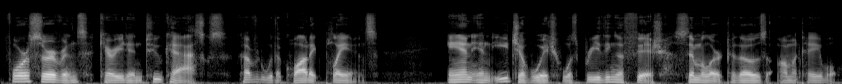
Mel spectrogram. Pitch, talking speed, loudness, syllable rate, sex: 90 Hz, 180 wpm, -21 LUFS, 5.0 syllables/s, male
